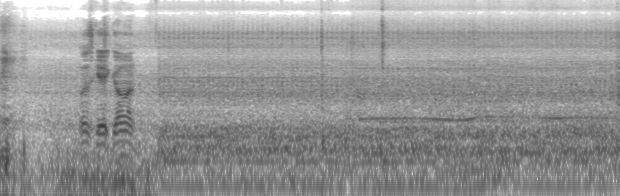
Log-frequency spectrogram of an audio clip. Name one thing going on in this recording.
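A tractor engine rumbles steadily inside the cab.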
